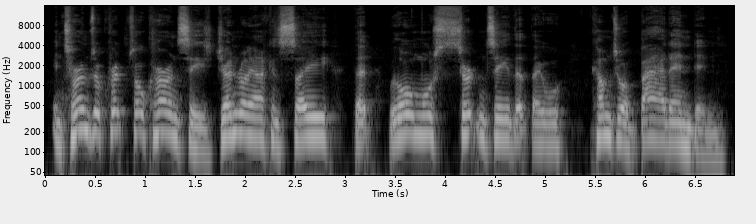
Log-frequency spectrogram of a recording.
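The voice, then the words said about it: Poor imitation of another person's voice. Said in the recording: “That's my bad impression of Warren Buffett.”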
